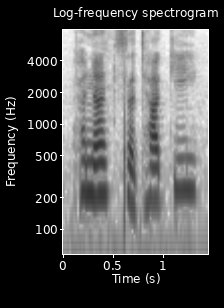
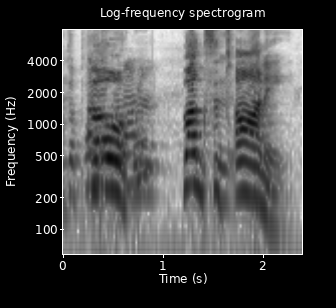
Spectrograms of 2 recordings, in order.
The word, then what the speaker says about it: Punxsutawney: Let's see if I can pronounce this one right. Okay. Panunsatucky. Panunsatucky. You know, like groundhog. That. Oh. Yeah. Punxsutawney.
